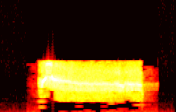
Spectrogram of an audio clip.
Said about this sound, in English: Tobias's hawk let loose an intimidating shriek.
